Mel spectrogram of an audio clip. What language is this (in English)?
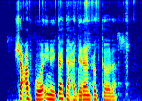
Somali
